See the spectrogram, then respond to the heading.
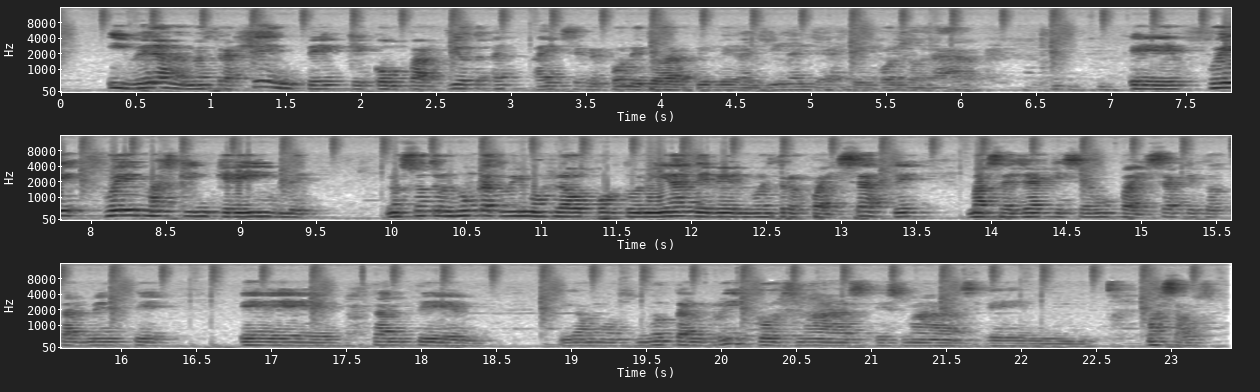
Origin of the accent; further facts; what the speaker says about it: Barranqueras, Chaco, Argentina; que soy de Barranqueras, que es una parte donde está hecho el trabajo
